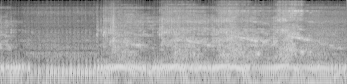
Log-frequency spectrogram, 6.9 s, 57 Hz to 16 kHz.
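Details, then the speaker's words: Yamaha Mio Fino 125 fuel-injected scooter after cleaning and adjusting the idle speed control (ISC) via its hose: steady low burble at even speed with no throttle, some street noise around; normal idle. "coba nyalain jadi ini enggak saya pegang ya untuk e kondisi gasnya tuh ini normal ngangsap Oke aman ya"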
